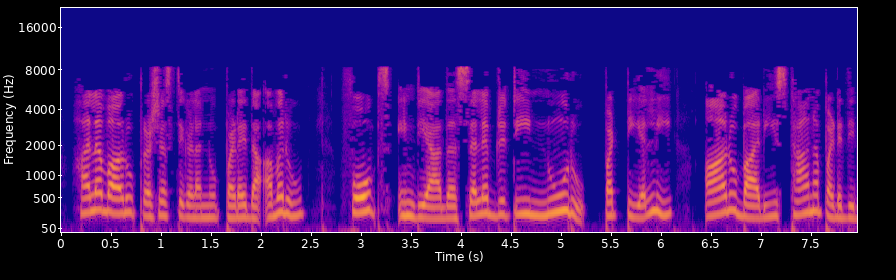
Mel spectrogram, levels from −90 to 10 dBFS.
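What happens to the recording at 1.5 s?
At 1.5 s, as throughout the clip, the speech shows the marks of low-bitrate audio saved at a high bitrate: the material was likely squeezed through a low-bitrate MP3 encode first and then re-encoded at a far higher rate, which cannot bring back what was discarded. Nothing sounds above about 8.3 kHz, so the speech lacks air and crispness, and the grainy, smeared texture of that first heavy encode stays audible despite the larger file.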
